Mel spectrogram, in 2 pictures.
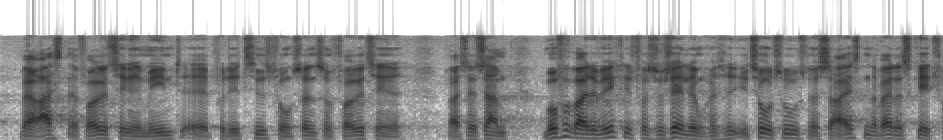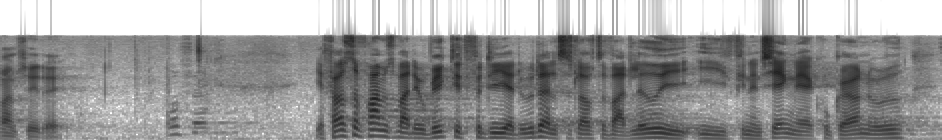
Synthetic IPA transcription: ʋæʁasd̥n̩æfɒ̽lɡ̥ət͡sʰe̝ŋ̰ð̩ˠme̝ːnd̥pʰɒ̽d̥e̝t͡sʰið̞ˠsb̥ɔ̽ŋ̰d̥sɒ̽d̥n̩sɒ̽mfɒ̽lɡ̥ət͡sʰe̝ŋ̰ð̩ˠʋɑ̈ɪsɑ̈ɪsɑ̈m̰n̩ʋɒfɒ̽ʋɑ̈ɾ̥e̝ʋe̝ɡ̥̚d̥id̥fɒ̽so̝ɕɛ̰ːlde̝mo̝kʰɑ̈t͡sʰḭːit͡sʰo̝̰ːt͡sʰṵːsn̩ɒsɑ̈ɪsd̥n̩ɒʋæɐɾ̥ɑsɡ̥e̝̰ːd̥fʁam̰t͡sʰe̝id̥ɛ̰ː | jæfɶɐsd̥ɒfʁam̰sd̥ʋɑ̈ɾe̝jo̝ʋe̝ɡ̥̚d̥id̥fɒ̽d̥ḭːæduð̞ˠd̥æn̰l̩səslɒ̽fd̥ð̩ˠʋɑ̈e̝d̥le̝ːð̞̩ˠːfinænɕe̝ɐeŋnæjɑkʰuɡ̥ɶːɐnɔ̽ːð̞̩ˠ

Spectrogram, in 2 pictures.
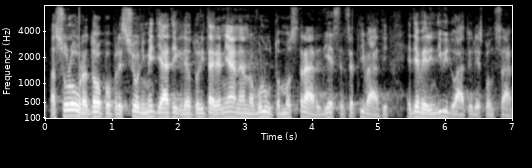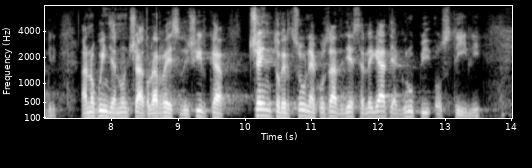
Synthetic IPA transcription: masːoːlooːɾad̪ɔːpopɾesːjoːnimed̪jaːt̪ikeleawt̪oɾit̪aiɾanjaːneanːovoluːt̪omost̪ɾaːɾed̪iɛsːersiat̪ːivaːt̪i | ed̪ːiaveːɾeind̪ivid̪uaːt̪oiresponsa̰ːbili | anːokwind̪ianːunt͡ʃaːt̪olarːɛst̪od̪it͡ʃirka | t͡ʃɛnt̪opersoːneakːuzaːt̪ed̪iɛsːeɾeleɡaːt̪iaɡɾupːiʔost̪ḭːlḭ

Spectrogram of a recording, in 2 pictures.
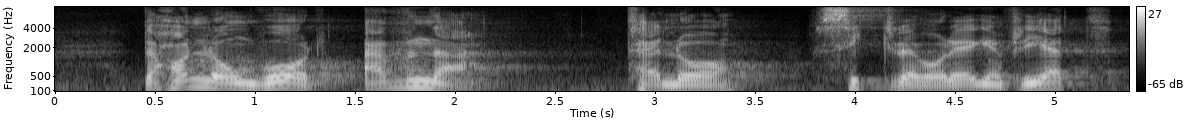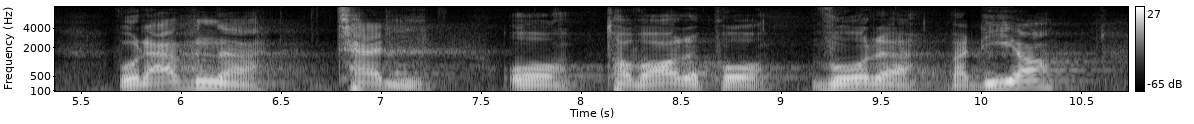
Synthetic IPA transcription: d̪̥ɛhɑnləɾɔmʋoːɾɛʋnə | t̪ʰɪlɔ | sɪkɾəʋoːɾeːɡənfɾiːheːt̪ | ʋoːɾɛʋnət̪ʰɪlʔɔt̪ʰɑːʋɑːɾəpʰɔʋoːɾəʋæɖiːəɾ

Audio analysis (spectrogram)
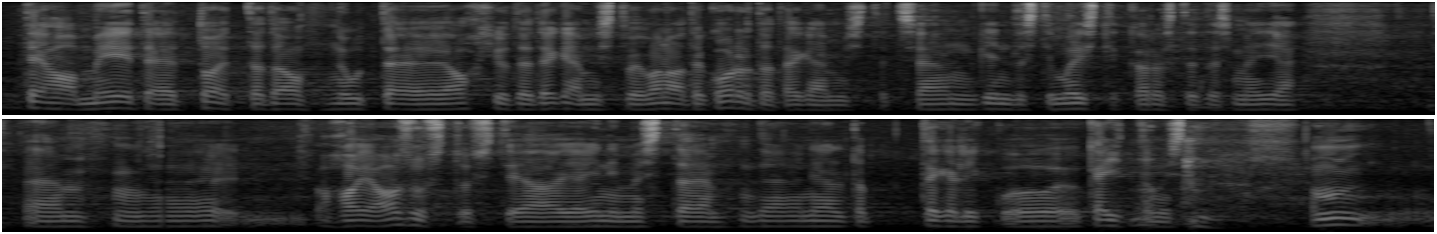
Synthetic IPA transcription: t̪e̞ɦɑme̞ːd̪e̞ːt̪ːo̞e̞t̪ːˑɑd̪̥ɑuːt̪ːˑe̞ɑhjud̪̥e̞t̪e̞ɡ̥e̞mist̪vɤjvɑnɑd̪e̞ko̞rd̪̥ɑt̪e̞ɡ̥e̞mist̪e̞t̪se̞o̞nkind̪lɑst̪imɤjst̪likːˑɑrve̞st̪ɑd̪̥e̞sme̞je | hɑjɑɑsust̪ust̪jɑjɑinʲime̞st̪e̞niø̞ld̪ɑ | t̪e̞ɡ̥e̞likːˑṵkæjt̪ːˑumist̪

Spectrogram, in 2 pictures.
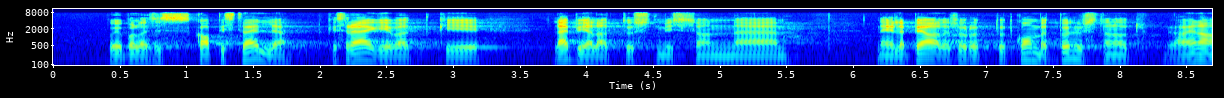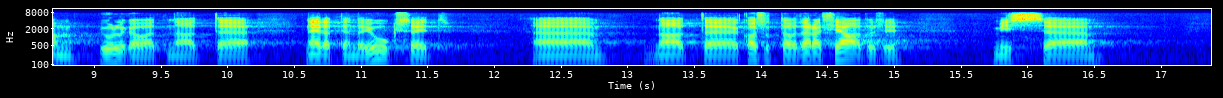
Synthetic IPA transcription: vɤjbo̞lːɑsiskɑpːˑist̪vælʲːjɑke̞sræːɡ̥ivɑd̪̥ki | lʔæb̥ielɑt̪ːˑust̪misːo̞n | ne̞jle̞pe̞ɑle̞suɾut̪ːˑud̪̥ko̞mb̥e̞t̪̚pɤɦjust̪ɑnud̪̥juhɑe̞nɑmjulɡ̥e̞vɑd̪̥nɑd̪̥næjd̪ɑt̪ːˑend̪̥ɑjuːkse̞jd̪̥ | nɑd̪̥kɑsut̪ːˑɑvɑd̪̥æɾɑse̞ɑd̪̥usi | mis

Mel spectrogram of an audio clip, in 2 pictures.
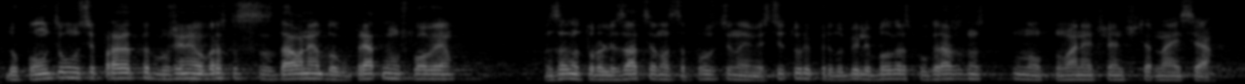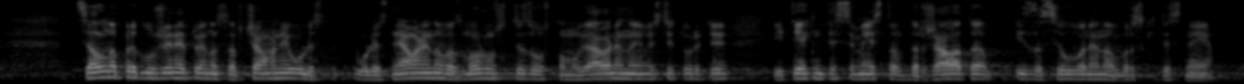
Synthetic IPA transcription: d̪opɐlˠnit̪ɛlˠnosɛpɾavʲət̪̚pɾɛd̪lˠoʒɛniɛvɐvɾɤskəsə̥sːɐzd̪avɐnɛnɐblˠɐɡopɾijat̪niʊslˠɔviə | zɐnɐt̪uɾɐlizat̪sijənɐsɐpɾuzit̪ɛnɐinvɛst̪it̪oɾipɾid̪obilibɤlˠɡəɾskoɡɾaʒd̪ɐnst̪onɐʊsnovanʲiɛt͡ʃlɛnt͡ʃɛ̥t̪ɛɾnajsɛa̰ | t̪sɛlˠnɐpɾɛd̪lˠoʒɛniɛt̪oɛnɐsɐɾt͡ʃavɐnɛʊlɛsnʲavɐnɛnɐvɐzmɔʒnost̪i̥t̪ɛzɐʊst̪ɐnovʲjavɐnɛnɐinvɛst̪it̪oɾit̪ɛ | it̪ɛxnit̪ɛsɛmɛjst̪vɐvd̪ɐɾʒavət̪əizɐsilˠvɐnɛnɐvəsk̟i̥t̪ɛsnɛjɐ̰

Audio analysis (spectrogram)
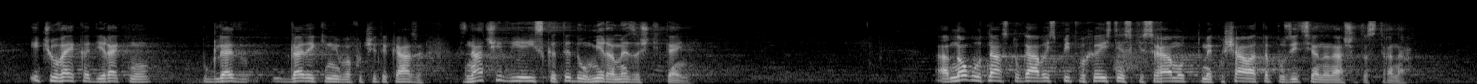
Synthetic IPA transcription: it͡ʃovɛkəd̪iɾɛk̚t̪no | pɡlɛd̪ɡlɛd̪əjk̟inivɐfot͡ʃit̪ɛkazəznat͡ʃiviɛiskət̪ɛd̪ɐʊmiɾəmɛzɐʃt̪i̥t̪ɛ̰nʲḭ | mnɔɡʊːt̪nast̪oɡavəispit̪vəxəist̪insk̟isɾamot̪mɛkʊʃavət̪əpozit̪sijənɐnaʃə̥t̪əst̪ɾɐ̰na̰

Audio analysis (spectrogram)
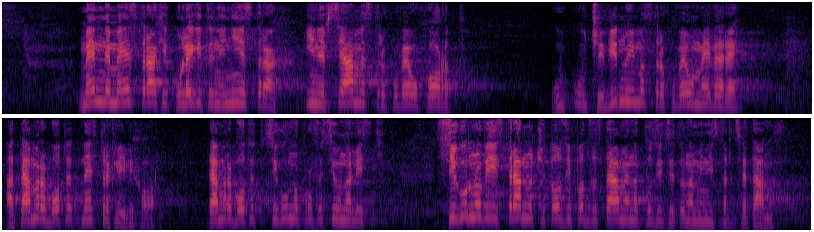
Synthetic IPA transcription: mɛnːɛmɛːst̪ɾaxikolɛɡʲit̪ɛnɛniɛst̪ɾaxinɛfsjavɐmɛst̪ɾɐxovɛoxɔɾət̪ə̥ | ot͡ʃɛvid̪noimɐst̪ɾɐxovɛomɛvɛɾɛ | ɐ̰t̪amɾɐbɔt̪ʲjət̪nɛst̪ɾɐxlivixɔ̰ɾə̰ | t̪amɾɐbɔt̪ʲjət̪fsiɡʊɾnopɾofɛsionɐlist̪i̥ | siɡʊɾnoviɛist̪ɾanːot͡ʃɛt̪ɔzipɤt̪zɐst̪avɐmɛnɐpozit̪sijət̪ənɐminist̪ɾt̪svɛt̪anof

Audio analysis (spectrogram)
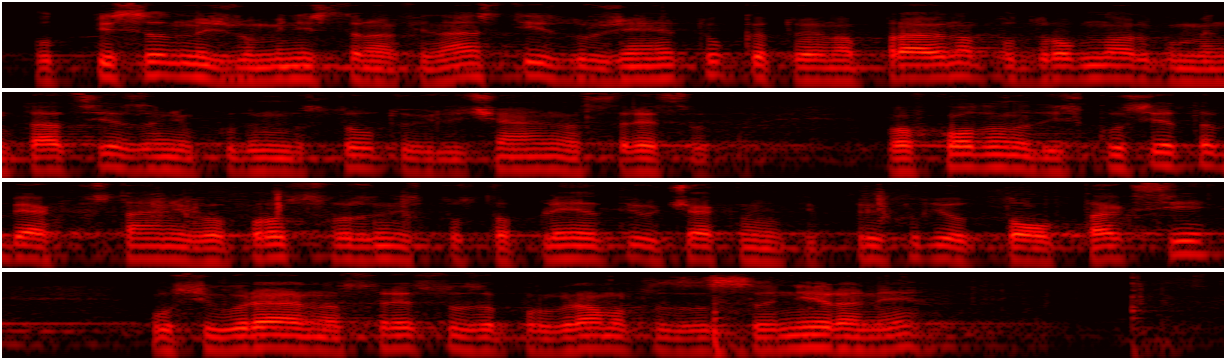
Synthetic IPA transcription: pot̪̚pisənmɛʒd̪uminist̪ɾənɐfinansi̥t̪ɛizd̪ɾuʒɛniɛt̪okɐt̪ɔɛnɐpɾavɛnəpod̪ɾɔbnəːɾɡʊmɛnt̪at̪sijəzɐnɛopxod̪imost̪əot̪ʊvɛlit͡ʃavnɛnɐsɾɛt̪st̪vət̪ə̥ | vɐfxɔd̪ənɐd̪iskusijət̪əbjaxə̥po̥st̪avɛnivɐpɾɔsi̥svɤɾzɐnispost̪ɐplɛniət̪əiot͡ʃakvɐnit̪ɛpɾixod̪iot̪ːɔlˠt̪aksi | osiɡʊɾʲjavɐnɛnɐsɾɛt̪st̪vəzɐpɾoɡɾamət̪əzɐsɐniɾɐnɛ

